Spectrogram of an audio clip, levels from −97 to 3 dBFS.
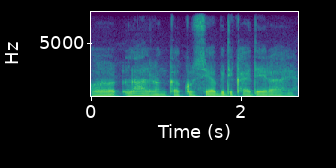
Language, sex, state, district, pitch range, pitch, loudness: Hindi, male, Arunachal Pradesh, Papum Pare, 85-95 Hz, 90 Hz, -21 LUFS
